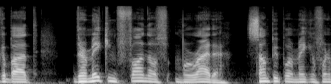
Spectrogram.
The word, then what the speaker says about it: Murata: Murata. Okay, well, you gotta say it like a Spanish. Murata.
